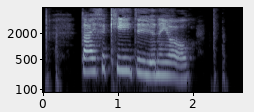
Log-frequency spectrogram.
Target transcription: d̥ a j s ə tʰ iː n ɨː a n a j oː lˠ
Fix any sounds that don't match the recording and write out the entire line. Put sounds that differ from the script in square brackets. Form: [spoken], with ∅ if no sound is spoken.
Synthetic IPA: d̥ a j [θ] ə [kʰ] iː [d] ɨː [ə] n [e] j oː lˠ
